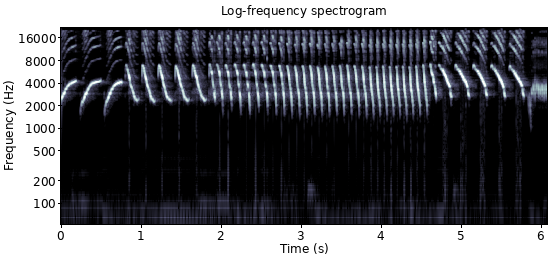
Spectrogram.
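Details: Master song from a canary, played to prompt silent canaries into singing: several looping rising whistles, then a steady run of quick repeated notes speeding into a rapid trill before slower slurred notes return.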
